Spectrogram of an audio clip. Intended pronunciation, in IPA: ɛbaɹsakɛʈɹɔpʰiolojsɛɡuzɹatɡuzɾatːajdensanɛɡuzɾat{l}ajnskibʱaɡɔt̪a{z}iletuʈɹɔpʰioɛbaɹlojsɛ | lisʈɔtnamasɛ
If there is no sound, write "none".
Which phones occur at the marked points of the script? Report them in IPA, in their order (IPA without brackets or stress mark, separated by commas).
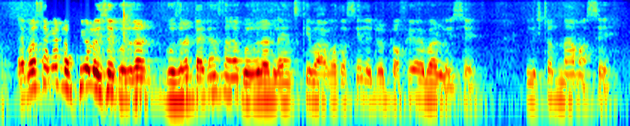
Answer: l, s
